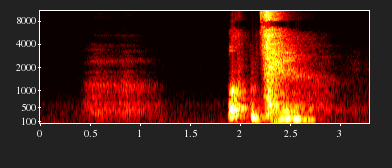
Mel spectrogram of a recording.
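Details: A soft, breathy intake, then one loud, explosive sneeze in a quiet room, possibly the start of a cold; sneeze.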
